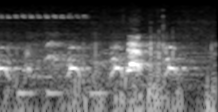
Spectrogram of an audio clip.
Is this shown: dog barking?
yes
